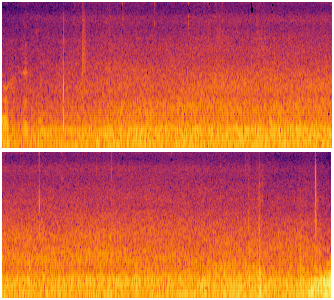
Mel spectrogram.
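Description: Steady vehicle noise with a low, even engine hum and a few faint clicks.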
